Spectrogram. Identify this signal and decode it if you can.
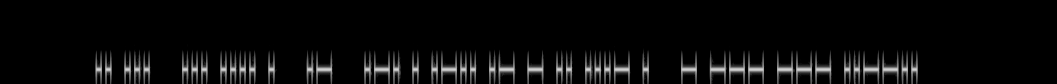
Morse code, heard as a keyed tone, about 25 wpm, 700 Hz. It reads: IS SHE A RELATIVE TOO?
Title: Sentences from Top 1400 Words 25wpm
